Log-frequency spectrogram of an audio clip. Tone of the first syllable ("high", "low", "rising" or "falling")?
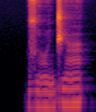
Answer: low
